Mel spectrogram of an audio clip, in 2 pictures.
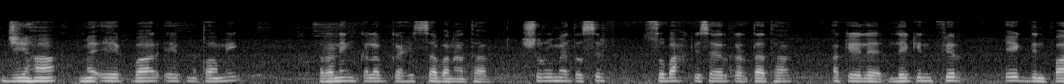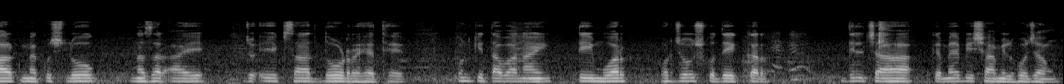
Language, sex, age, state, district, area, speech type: Urdu, male, 45-60, Delhi, North East Delhi, urban, spontaneous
